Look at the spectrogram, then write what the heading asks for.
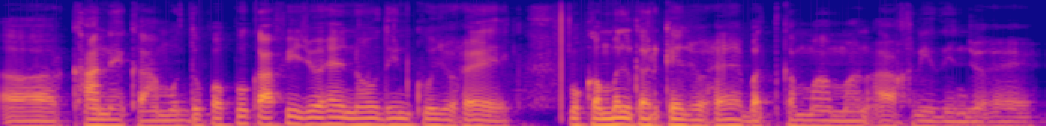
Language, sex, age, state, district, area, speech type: Urdu, male, 30-45, Telangana, Hyderabad, urban, spontaneous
